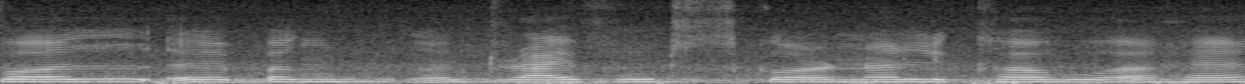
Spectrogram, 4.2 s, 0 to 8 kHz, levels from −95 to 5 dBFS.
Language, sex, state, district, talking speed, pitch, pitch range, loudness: Hindi, female, Bihar, Samastipur, 115 wpm, 220 Hz, 210-230 Hz, -15 LUFS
